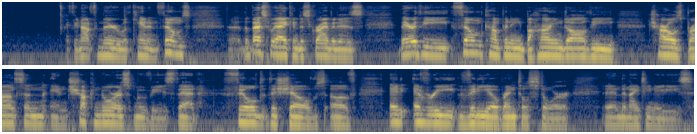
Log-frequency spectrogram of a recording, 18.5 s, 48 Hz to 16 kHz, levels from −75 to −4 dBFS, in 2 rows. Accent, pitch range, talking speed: American, 95-120 Hz, 135 wpm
